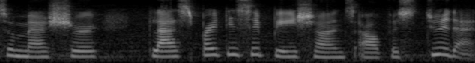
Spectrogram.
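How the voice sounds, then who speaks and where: With a Filipino accent, a woman talks at a moderate pace. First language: Tagalog. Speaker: teacher. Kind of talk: lecture. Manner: code-switching Tagalog and English.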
